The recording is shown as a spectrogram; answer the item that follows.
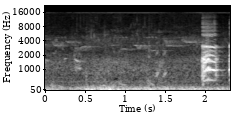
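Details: A farmyard rooster crowing in the morning to wake the poultry yard and assert dominance over its territory and hens: a loud, harsh, ringing crow near the end, cut short after a brief opening phrase, over a low rumble.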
